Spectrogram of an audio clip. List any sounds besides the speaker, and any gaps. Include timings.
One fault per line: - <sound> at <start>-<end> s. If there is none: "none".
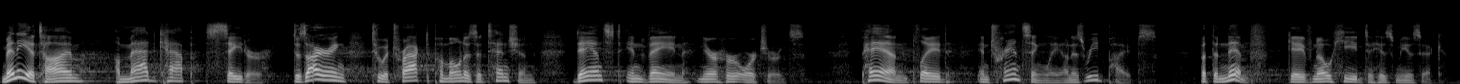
none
